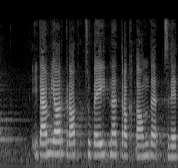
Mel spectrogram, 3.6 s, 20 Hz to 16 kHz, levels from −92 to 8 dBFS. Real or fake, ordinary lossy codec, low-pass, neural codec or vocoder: real; none; 10.8 kHz; none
